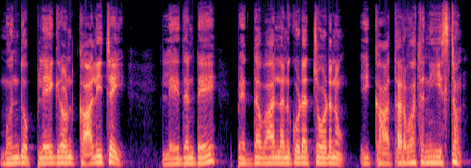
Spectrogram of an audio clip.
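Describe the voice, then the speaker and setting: A man's voice: mid-range voice, flat delivery, normal speed, voice pushed down, lightly acted. Man voicing a menacing, scornful village thug. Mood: threatening. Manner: bullying, commanding, scornful. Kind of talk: children's animated moral story.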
